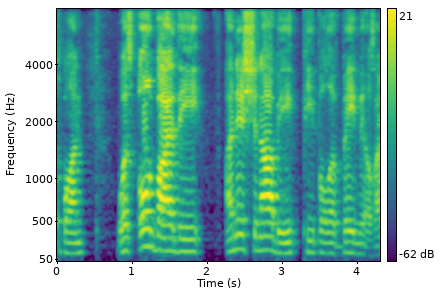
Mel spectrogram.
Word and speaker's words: Anishinaabe: was owned by the Anishinaabe people of Bay Mills. I probably butchered that, but I'm sorry. Indigenous people, essentially. Anishinaabe is the Yeah, Anishinaabe? Okay, Anishinaabe is what you're looking for.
